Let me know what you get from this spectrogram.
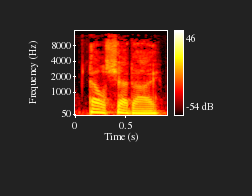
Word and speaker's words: El Shaddai: How would you pronounce El Shaddai? – El Shaddai. – El Shaddai? So you would put the emphasis on the first syllable?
